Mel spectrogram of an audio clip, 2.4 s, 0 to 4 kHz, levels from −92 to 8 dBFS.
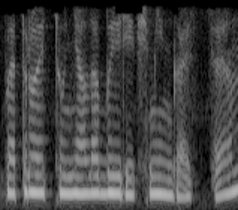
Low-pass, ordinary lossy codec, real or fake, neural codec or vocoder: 3.6 kHz; MP3, 32 kbps; real; none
